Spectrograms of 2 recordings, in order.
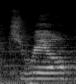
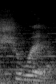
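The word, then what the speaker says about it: Cheral: with now I know you going to say Charelle that's crazy my real name is Charelle for those of you that hear for the very first time everybody calls me my government name is Shel and it ain't spelled with no s it's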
